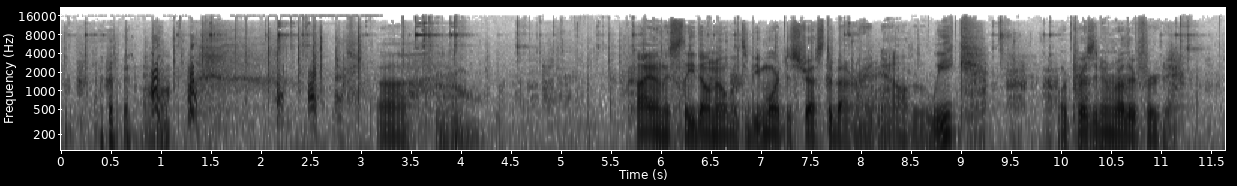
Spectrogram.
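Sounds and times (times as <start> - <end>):
dog collar tags jingling: 0.0 - 11.6
excited dog panting: 0.0 - 11.6
speech: 0.5 - 1.0, 3.2 - 3.9, 5.8 - 9.3, 10.0 - 11.3
excited dog high whine: 0.8 - 5.8.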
